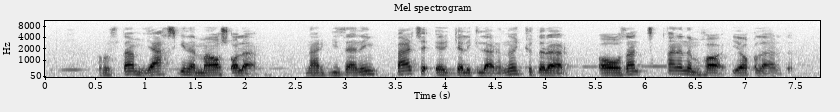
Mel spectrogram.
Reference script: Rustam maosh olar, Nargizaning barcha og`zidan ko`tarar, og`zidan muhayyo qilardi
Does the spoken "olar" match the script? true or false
true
